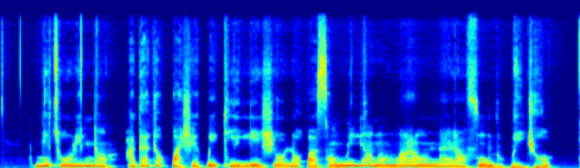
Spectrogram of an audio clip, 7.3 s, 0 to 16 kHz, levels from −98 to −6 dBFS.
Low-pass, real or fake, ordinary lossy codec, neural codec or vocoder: 14.4 kHz; fake; none; codec, 44.1 kHz, 2.6 kbps, SNAC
